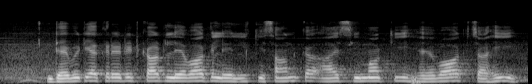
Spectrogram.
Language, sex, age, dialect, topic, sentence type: Maithili, male, 31-35, Angika, banking, question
